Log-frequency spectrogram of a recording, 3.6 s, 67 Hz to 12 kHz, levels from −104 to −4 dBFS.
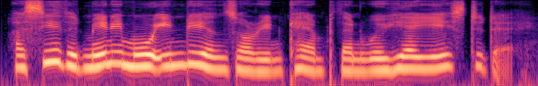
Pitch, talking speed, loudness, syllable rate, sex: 205 Hz, 215 wpm, -17 LUFS, 6.1 syllables/s, female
